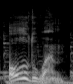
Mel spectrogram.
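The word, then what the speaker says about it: Oldham: se hizo para reflejar la pronunciación de oldhem en el acento local que es all One en consecuencia rendir homenaje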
